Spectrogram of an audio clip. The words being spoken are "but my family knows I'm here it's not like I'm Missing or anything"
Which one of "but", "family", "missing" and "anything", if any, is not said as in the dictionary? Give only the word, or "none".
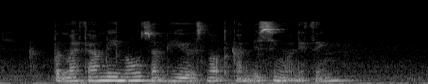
none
